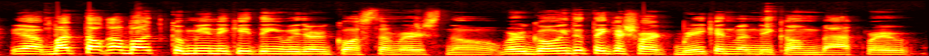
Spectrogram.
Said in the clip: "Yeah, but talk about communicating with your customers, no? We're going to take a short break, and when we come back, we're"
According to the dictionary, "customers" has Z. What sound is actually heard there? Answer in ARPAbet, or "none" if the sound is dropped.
S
